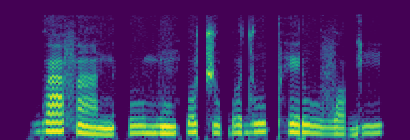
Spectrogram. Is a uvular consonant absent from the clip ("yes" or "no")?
yes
